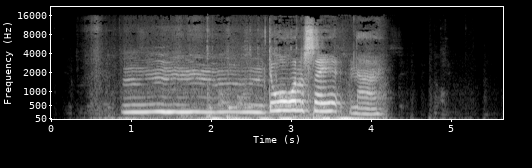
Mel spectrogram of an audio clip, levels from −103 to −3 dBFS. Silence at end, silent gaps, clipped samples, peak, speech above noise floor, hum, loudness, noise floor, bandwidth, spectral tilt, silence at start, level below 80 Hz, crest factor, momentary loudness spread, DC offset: 1.45 s; none; under 0.1%; -2 dBFS; 57 dB; none; -18 LUFS; -72 dBFS; 16 kHz; -3 dB/octave; 0.9 s; -30 dBFS; 18 dB; 14 LU; under 0.1%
